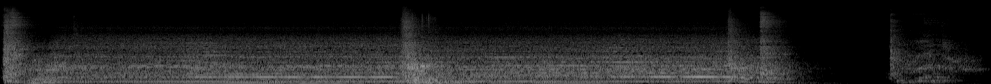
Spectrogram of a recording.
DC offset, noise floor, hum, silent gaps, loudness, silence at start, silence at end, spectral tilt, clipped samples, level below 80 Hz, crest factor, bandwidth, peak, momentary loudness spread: under 0.1%; -76 dBFS; none; none; -37 LUFS; 0 s; 0.1 s; -5 dB/octave; under 0.1%; -52 dBFS; 18 dB; 16.5 kHz; -18 dBFS; 12 LU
